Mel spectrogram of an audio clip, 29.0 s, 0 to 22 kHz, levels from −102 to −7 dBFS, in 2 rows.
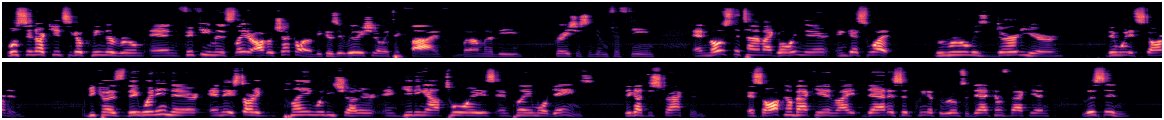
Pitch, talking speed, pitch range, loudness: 215 Hz, 205 wpm, 200-300 Hz, -28 LUFS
